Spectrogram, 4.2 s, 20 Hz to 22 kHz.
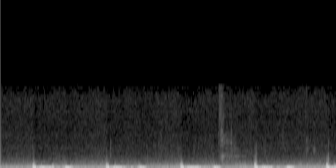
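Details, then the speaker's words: Teaching recording of a fourth heart sound (S4): dull, low-frequency extra sound just before S1, heart rate about 65; from a stiff, noncompliant left ventricle, e.g. hypertrophy, coronary disease, hypertrophic cardiomyopathy. "but with atrial systole the ventricle has to stretch a little more net vibrates which creates the fourth hearts and"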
